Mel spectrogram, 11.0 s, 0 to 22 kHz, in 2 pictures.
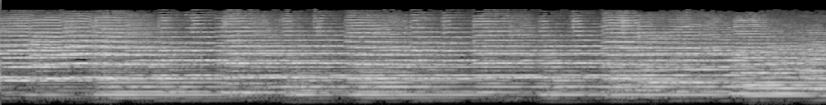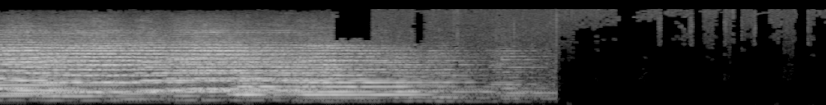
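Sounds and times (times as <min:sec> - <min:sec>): cello and string orchestra playing: 0:00.0 - 0:09.2.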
